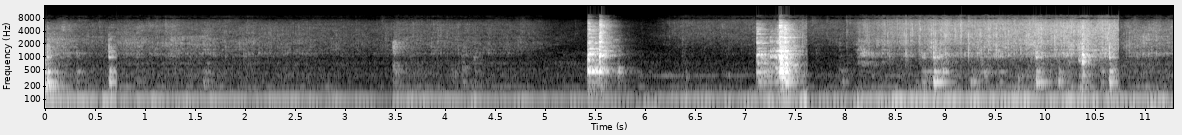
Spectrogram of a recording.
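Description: Okra sautés in a pan while a spoon stirs it in a few scraping bursts, each followed by a rising, close sizzle that swells louder near the end.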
